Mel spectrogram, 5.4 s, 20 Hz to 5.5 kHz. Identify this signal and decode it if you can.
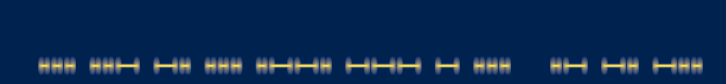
Morse code, heard as a keyed tone, about 25 wpm, 600 Hz. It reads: SUNSPOTS AND
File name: SS311 25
